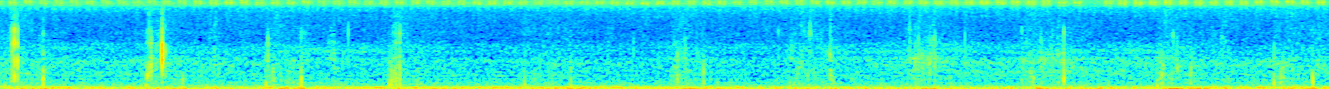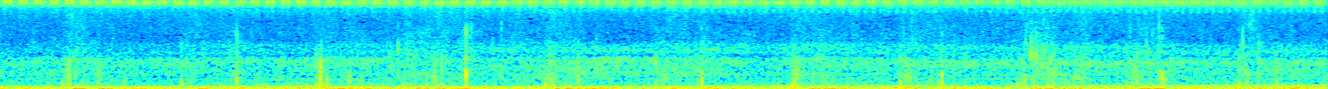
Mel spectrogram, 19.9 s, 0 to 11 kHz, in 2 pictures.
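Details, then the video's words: Crickets chirping at night in Zwettl, Austria, shortly after a thunderstorm, recorded in 24-bit stereo on a walk with city lights in the distance: a steady, high, finely pulsed trill runs throughout over a low rumble and scattered footsteps. "ASMR Cricket Sounds"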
